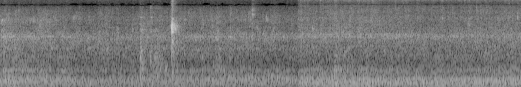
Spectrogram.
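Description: Steady wind and water noise on a boat drifting at sea, with a single light click about a second and a half in.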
